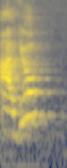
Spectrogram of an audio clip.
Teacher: this o is a higher /o/ and is not read as a loose /ɔ/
